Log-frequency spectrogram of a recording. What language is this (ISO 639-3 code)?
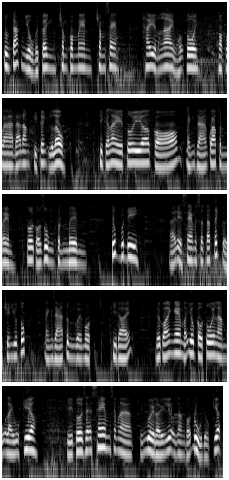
vie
